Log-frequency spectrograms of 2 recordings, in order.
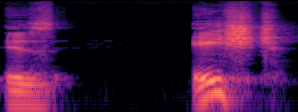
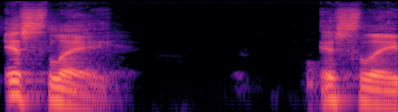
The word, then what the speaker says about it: Islay: the scotch the Scotch whiskey I call it islay islay barrels yeah okay it's Isa Isa know they were it's spelled is but it's pronounced Isa there you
